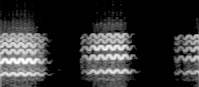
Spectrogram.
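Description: High held sung notes with a wide, fast vibrato, in short phrases: one note ends about half a second in, a second shorter note follows after a brief gap, and a third starts right at the end.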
